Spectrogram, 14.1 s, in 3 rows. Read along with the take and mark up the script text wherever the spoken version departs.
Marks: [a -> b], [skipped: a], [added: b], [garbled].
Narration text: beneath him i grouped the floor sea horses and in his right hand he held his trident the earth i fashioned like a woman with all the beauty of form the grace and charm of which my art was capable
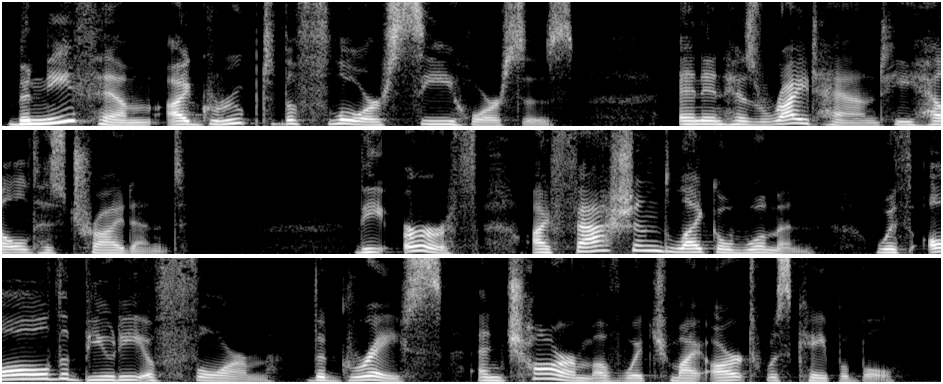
beneath him i grouped the floor sea horses and in his right hand he held his trident the earth i fashioned like a woman with all the beauty of form the grace and charm of which my art was capable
